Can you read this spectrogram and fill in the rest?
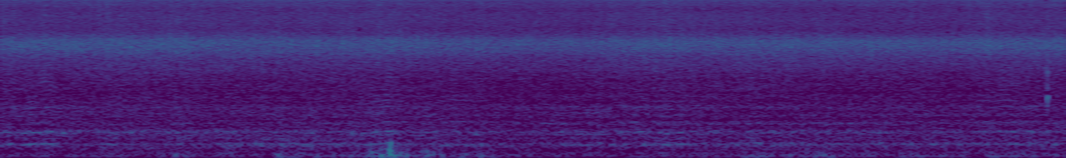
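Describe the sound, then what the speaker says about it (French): Honey bees from a captured swarm, settling into a hive with comb, buzz in a dense, steady drone close by, with a single soft knock near the middle. "on voit qu'il y a déjà des abeilles qui ont repéré les rayons et qui adoptent la ruche"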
